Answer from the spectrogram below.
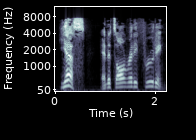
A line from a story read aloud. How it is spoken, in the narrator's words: shouted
